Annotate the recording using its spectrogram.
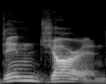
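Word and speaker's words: Djarin: we know the Mandalorians real name didn't Dinge aren so the D is silent on the last-named in gerund and we finally got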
